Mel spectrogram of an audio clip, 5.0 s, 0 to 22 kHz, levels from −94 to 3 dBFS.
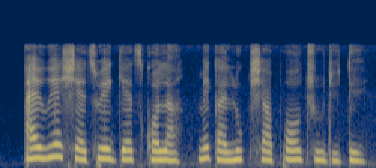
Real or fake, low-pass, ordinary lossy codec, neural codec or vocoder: real; 7.2 kHz; none; none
